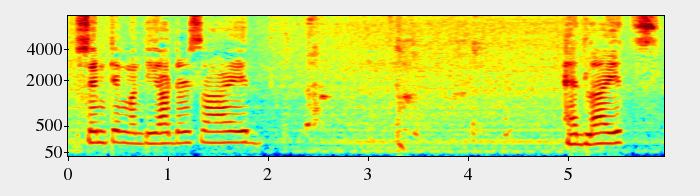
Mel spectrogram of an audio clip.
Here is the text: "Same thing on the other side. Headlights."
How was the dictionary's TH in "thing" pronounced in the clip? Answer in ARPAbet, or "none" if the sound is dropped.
T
